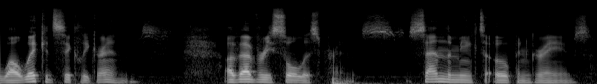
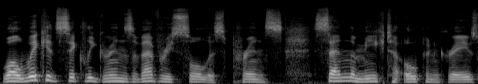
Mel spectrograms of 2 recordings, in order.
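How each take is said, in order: First: The long line is broken up by pauses. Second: The long line runs on in one breath. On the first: "Or we can do" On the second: "We can like plunge through these long lines"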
